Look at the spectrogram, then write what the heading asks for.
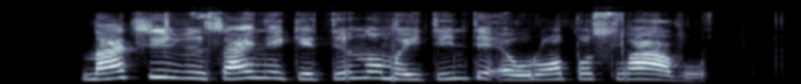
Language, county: Lithuanian, Vilnius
